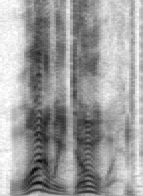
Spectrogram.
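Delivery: loud, slow exasperation; exasperated outburst. Real, not acted. Ranting to viewers about the saltless pretzel, exasperated outburst. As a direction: demand it loudly, drawing out the words.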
